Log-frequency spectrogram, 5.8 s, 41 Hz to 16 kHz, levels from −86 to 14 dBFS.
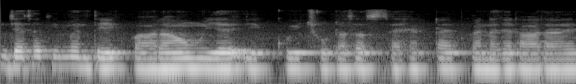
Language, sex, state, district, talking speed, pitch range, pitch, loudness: Hindi, male, Goa, North and South Goa, 195 wpm, 125-130 Hz, 125 Hz, -15 LUFS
